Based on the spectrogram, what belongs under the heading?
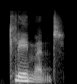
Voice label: "claimant", Indian

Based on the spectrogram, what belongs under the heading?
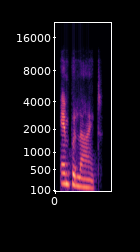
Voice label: "impolite", Indian

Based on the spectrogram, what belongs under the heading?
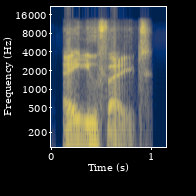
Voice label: "au fait", British

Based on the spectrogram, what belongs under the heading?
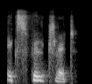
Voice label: "exfiltrate", Indian

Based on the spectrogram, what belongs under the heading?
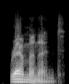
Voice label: "remanent", American

